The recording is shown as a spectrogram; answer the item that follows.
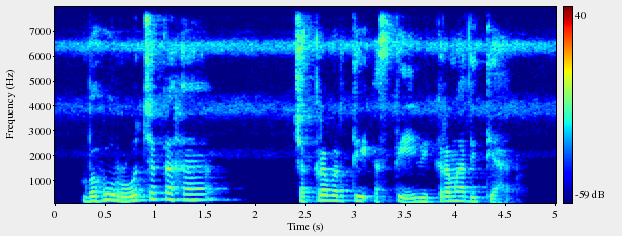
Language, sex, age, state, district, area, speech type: Sanskrit, male, 45-60, Karnataka, Uttara Kannada, rural, spontaneous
